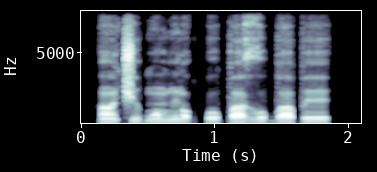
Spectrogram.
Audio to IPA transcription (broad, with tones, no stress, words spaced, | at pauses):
ã˧t͡ʃɨ˦˨ bɔ̃˦˨mĩ˧ɾɔ˦˨k͡po˨ pa˨ ɣo˧baː˨peː˧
